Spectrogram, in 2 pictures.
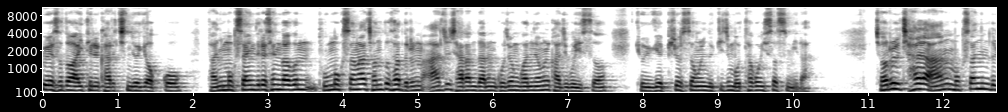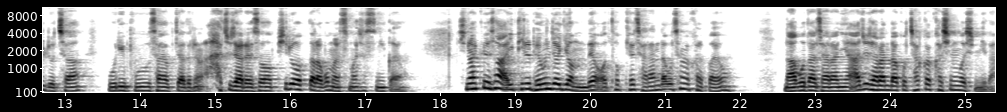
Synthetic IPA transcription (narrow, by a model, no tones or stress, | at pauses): kjoe̞s̬ʰʌdoaitʰiɾɯɭkaɾɯt͡ɕʰind͡ʑʌɡiʌp̚k͈o | taɲimok̚s͈aindɯɾe̞sʰe̞ŋɡaɡɯnpumok̚s͈anat͡ɕʌndos̬ʰadɯɾɯna̰d͡ʑut͡ɕaɾɦandanɯnkod͡ʑʌŋɡwaɲːʌmɯɭkad͡ʑiɡois͈ʌkjojuɡe̞pʰiɾjos͈ʌŋɯɭnɯk͈id͡ʑimotʰaɡois͈ʌs͈ɯmɲḭda | t͡ɕʌɾɯɭt͡ɕaɾanɯnmok̚s͈aɲimdɯɭt͡ɕot͡ɕʰa | uɾipusʰajʌk̚t͡ɕ͈adɯɾɯ̰nad͡ʑud͡ʑaɾe̞s̬ʰʌpʰiɾjoʌp̚t͈aɾaɡomaɭs͈ɯmɦaɕ̬ʰʌs͈ɯɲik͈a̰jo̰ | ɕʰinak͈joe̞sʰʌaitʰiɾɯɭpe̞und͡ʑʌɡiʌmnːɯnde̞ʔʌ̰t͈ʌkʰe̞t͡ɕaɾɦandaɡosʰe̞ŋɡakʰaɭk͈ajo | nabodat͡ɕaɾɦaɲia̰d͡ʑut͡ɕaɾɦandaɡot͡ɕak͈akʰaɕʰinɯnɡʌɕʰimɲḭda̰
